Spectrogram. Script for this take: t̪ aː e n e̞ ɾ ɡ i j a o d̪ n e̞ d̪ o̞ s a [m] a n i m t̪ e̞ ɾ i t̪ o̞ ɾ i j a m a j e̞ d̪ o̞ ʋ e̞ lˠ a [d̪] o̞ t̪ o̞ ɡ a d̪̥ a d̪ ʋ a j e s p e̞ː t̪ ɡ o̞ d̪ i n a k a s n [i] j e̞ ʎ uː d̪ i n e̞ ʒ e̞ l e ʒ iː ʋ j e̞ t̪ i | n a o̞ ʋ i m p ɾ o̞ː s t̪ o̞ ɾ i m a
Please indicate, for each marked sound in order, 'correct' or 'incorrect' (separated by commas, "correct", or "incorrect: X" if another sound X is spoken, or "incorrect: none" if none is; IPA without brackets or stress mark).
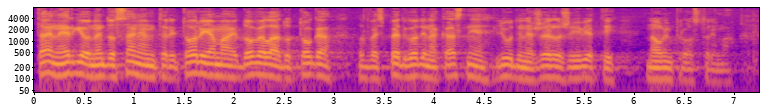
incorrect: ɲ, correct, correct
